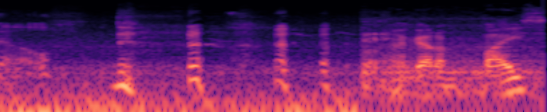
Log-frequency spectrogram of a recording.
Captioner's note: laughter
